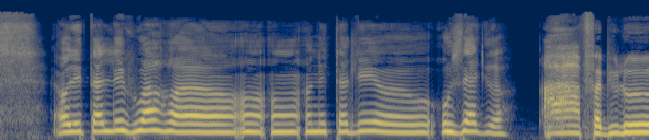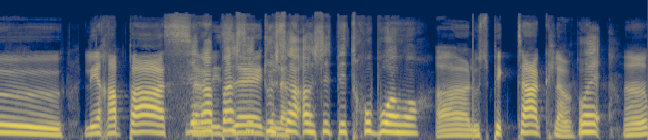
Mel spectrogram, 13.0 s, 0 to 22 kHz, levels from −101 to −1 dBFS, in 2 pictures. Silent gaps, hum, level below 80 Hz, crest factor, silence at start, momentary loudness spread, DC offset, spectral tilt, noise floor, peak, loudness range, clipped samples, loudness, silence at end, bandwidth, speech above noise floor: none; none; -52 dBFS; 16 dB; 0 s; 10 LU; under 0.1%; -5.5 dB/octave; -38 dBFS; -2 dBFS; 7 LU; under 0.1%; -18 LUFS; 0 s; 15 kHz; 21 dB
